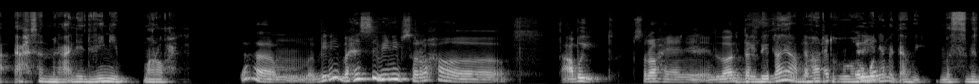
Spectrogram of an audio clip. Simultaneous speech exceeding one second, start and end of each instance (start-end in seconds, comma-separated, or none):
7.2-8.9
